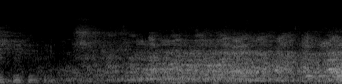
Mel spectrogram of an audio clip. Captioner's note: laughter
